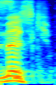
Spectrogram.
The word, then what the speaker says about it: Musk: Enfin, je ne sais pas si je le prononce bien. – Ouais, Musk. – On dit Musk. – C'est quand même Musk.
